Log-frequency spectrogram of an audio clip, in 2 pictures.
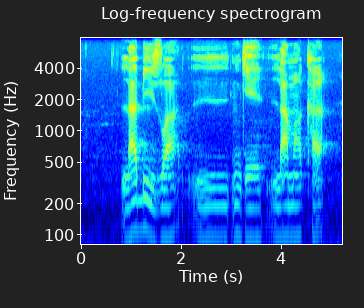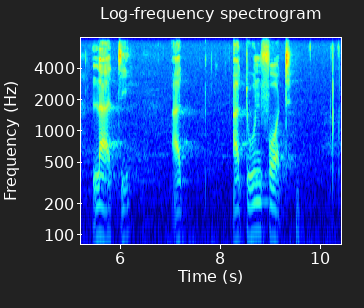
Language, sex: Zulu, male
